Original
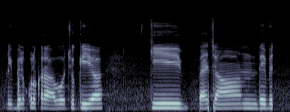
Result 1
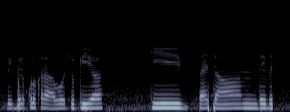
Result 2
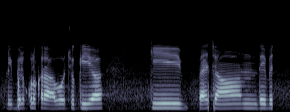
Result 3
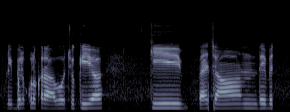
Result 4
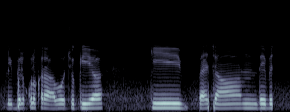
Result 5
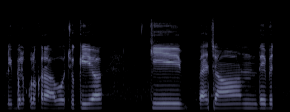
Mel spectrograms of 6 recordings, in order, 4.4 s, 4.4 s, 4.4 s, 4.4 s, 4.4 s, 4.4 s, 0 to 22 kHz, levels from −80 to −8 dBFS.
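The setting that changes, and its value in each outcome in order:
band-pass filter, frequency: 110 Hz, 850 Hz, 2.4 kHz, 330 Hz, 6.6 kHz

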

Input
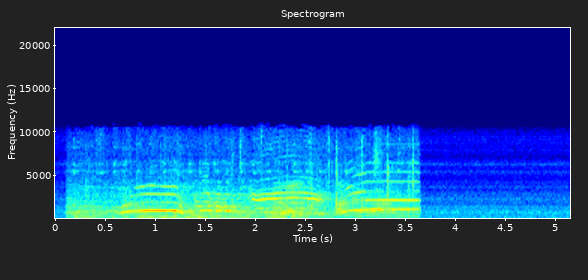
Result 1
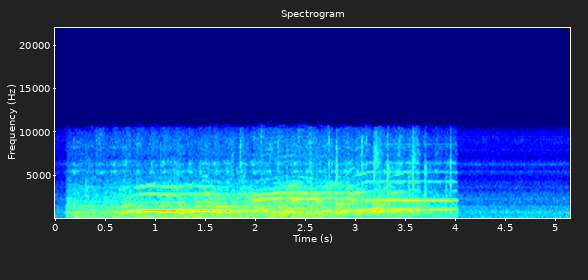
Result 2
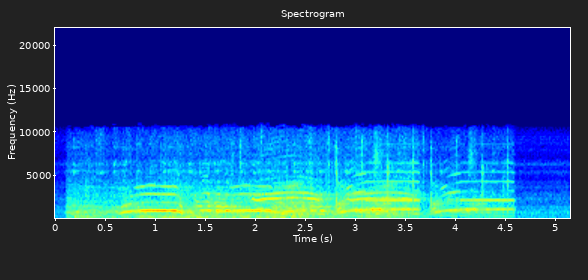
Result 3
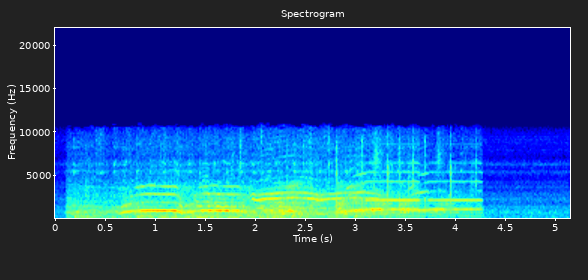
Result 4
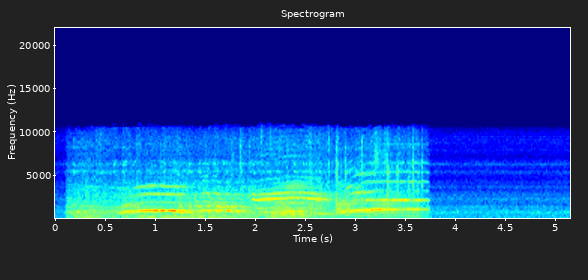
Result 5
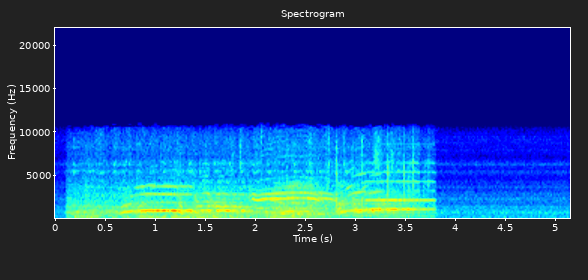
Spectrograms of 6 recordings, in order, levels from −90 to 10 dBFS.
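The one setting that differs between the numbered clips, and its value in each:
delay, time: 376 ms, 946 ms, 626 ms, 93 ms, 157 ms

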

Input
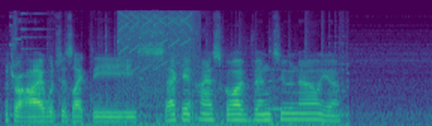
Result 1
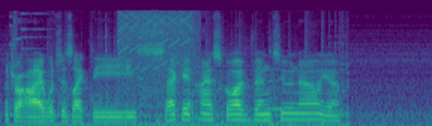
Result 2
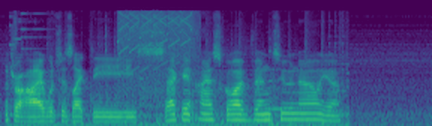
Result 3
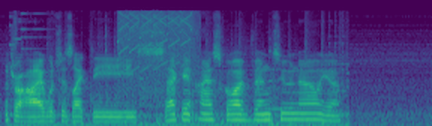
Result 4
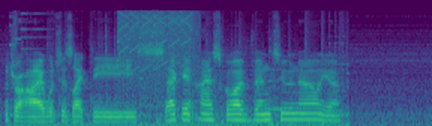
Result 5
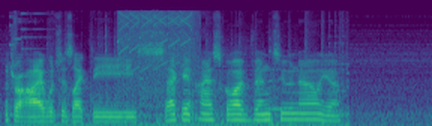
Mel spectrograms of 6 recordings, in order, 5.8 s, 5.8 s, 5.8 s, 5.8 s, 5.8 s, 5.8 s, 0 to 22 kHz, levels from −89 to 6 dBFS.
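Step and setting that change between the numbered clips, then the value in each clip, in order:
dynamic bell, frequency: 150 Hz, 3.1 kHz, 440 Hz, 1.1 kHz, 9.3 kHz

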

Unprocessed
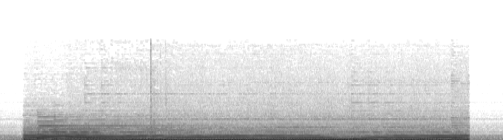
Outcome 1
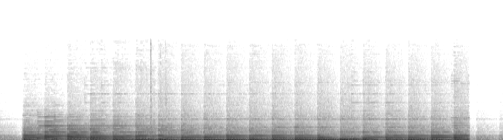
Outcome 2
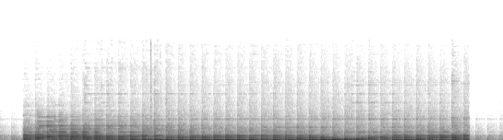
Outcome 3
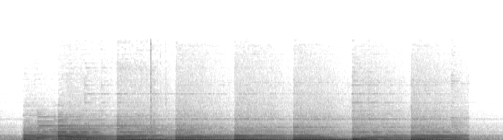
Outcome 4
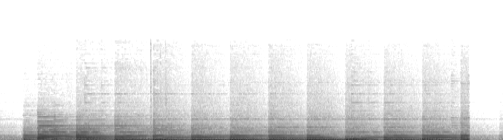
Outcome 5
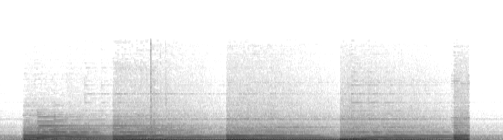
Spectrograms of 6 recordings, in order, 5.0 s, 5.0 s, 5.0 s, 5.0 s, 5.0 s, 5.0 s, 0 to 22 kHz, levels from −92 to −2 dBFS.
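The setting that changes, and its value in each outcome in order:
tremolo, rate: 4.4 Hz, 8.4 Hz, 1.7 Hz, 2.6 Hz, 0.88 Hz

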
